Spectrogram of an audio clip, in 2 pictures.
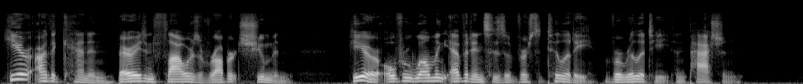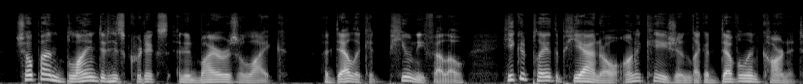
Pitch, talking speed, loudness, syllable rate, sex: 120 Hz, 150 wpm, -20 LUFS, 5.8 syllables/s, male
